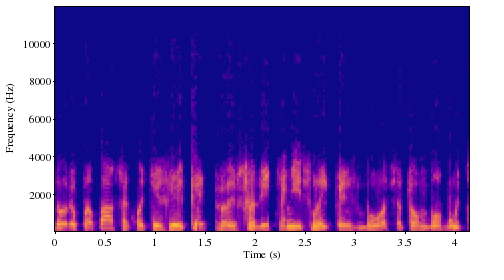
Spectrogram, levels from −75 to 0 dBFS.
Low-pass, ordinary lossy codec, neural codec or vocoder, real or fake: 10.8 kHz; MP3, 64 kbps; codec, 24 kHz, 1.5 kbps, HILCodec; fake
